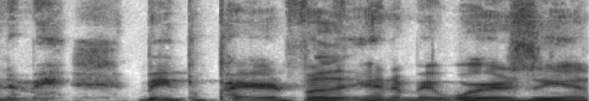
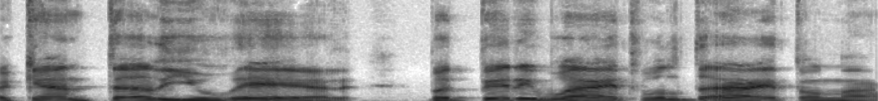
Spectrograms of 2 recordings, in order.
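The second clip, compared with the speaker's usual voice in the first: heavy, full-on vampire count voice; 3 semitones higher than usual. Retelling what a caller said on the phone, in a Dracula voice. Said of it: "he's doing a very Dracula voice".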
